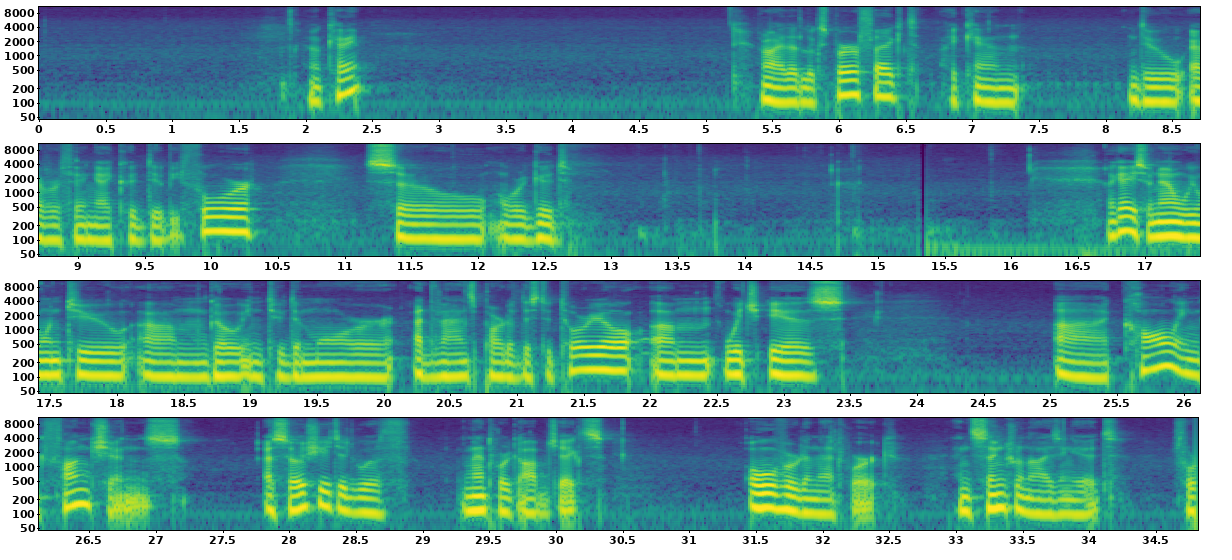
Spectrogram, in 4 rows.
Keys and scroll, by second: 14.2 ctrl+s, 16.1 shift+F9, 16.1 shift+F9.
